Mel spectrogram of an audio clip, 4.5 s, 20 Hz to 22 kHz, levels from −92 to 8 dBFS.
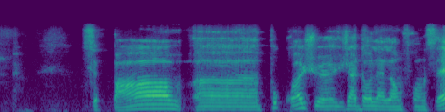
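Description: The level pumps and flutters throughout, with held parts and tails sinking while sharp onsets come through, swinging by around 10 dB. This is a noise suppressor applied to music or sounds: a speech-tuned suppressor treats steady tones and decays as noise and keeps pulling them down. Sound is cut by the noise suppressor from 0.00 to 0.83 s, dropping by about 18 dB, and again from 2.62 to 2.89 s, by about 17 dB. In both places the suppressor judged that stretch to be noise and clipped its level and decay. Nothing is heard above 8 kHz, which fits the call path's band limit.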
